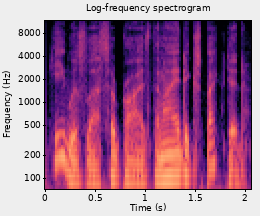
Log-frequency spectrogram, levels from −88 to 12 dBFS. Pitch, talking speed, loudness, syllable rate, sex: 105 Hz, 235 wpm, -16 LUFS, 6.1 syllables/s, male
